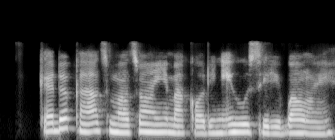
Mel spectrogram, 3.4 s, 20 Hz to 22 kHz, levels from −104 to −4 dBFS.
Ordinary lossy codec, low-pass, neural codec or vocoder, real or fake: none; 7.2 kHz; codec, 16 kHz, 4 kbps, X-Codec, HuBERT features, trained on general audio; fake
